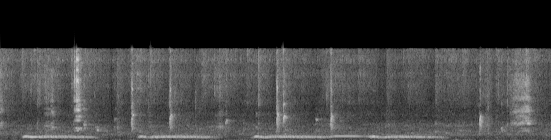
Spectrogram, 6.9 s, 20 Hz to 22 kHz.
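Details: F1 hybrid male dove, a spotted dove father crossed with a pink ring-necked dove mother, courting: long, level, purring coos repeated three to four times, each about a second long, with a few clicks and faint chirps indoors.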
